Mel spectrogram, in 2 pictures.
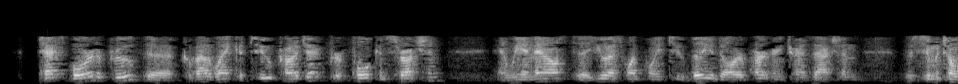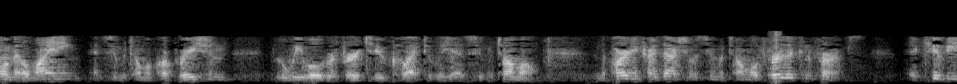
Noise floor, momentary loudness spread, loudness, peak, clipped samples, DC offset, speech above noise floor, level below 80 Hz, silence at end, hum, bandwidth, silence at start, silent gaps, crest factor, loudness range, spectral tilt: -48 dBFS; 15 LU; -19 LUFS; 0 dBFS; under 0.1%; under 0.1%; 28 dB; -68 dBFS; 0 s; none; 4.9 kHz; 0.4 s; none; 20 dB; 2 LU; -6 dB/octave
